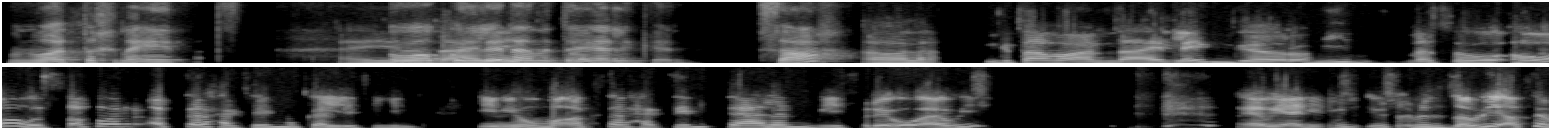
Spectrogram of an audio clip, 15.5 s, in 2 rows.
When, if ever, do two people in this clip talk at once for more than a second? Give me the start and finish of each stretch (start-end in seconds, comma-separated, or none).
1.9-3.2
